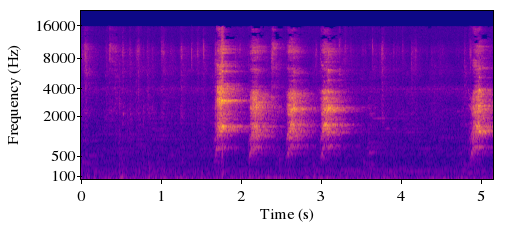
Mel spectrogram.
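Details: Female Maltese dog born on 25 July giving a quick run of four sharp, high-pitched barks about half a second apart, then a pause and one more bark near the end, over a quiet background.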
